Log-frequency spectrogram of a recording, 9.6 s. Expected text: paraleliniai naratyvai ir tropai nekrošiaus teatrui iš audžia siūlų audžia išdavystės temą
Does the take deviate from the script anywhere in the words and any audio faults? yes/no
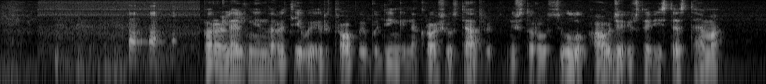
yes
